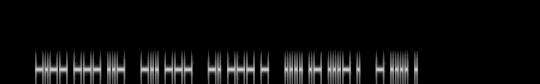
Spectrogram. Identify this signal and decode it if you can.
Morse code, heard as a keyed tone, about 50 wpm, 700 Hz. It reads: YOU DO NOT HAVE THE
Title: Sets of 5 Words 50wpm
